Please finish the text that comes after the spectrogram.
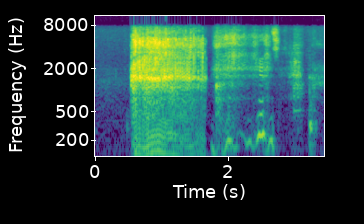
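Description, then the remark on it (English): A single loud, harsh snore-like rasp lasting about a second, likely a person imitating a snore, followed by animated voices and breathy sounds. “14 and 15-year-old boys do not snore.”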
